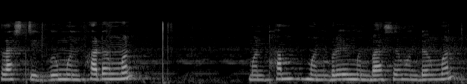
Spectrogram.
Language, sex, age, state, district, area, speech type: Bodo, female, 30-45, Assam, Kokrajhar, rural, spontaneous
